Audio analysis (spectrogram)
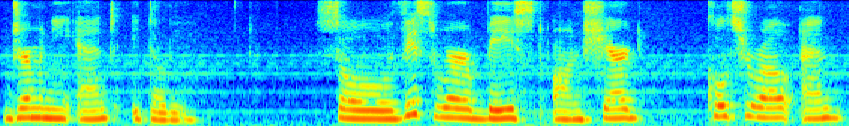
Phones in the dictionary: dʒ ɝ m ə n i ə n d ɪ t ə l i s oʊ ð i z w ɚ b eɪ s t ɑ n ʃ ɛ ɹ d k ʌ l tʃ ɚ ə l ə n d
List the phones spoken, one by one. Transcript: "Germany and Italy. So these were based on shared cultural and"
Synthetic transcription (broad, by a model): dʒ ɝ m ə n i ə n d ɪ t ə l i s oʊ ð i s w ɚ b eɪ s t ɑ n ʃ ɛ ɹ d k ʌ l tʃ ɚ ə l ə n d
